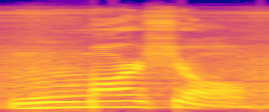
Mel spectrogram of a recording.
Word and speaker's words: martial: You want to say martial. When you have a TI sound in the middle of a word, Sarah, typically you pronounce it as an SH, so martial.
